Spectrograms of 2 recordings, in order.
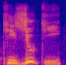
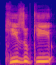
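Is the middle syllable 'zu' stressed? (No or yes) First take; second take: Yes; No. First: The middle syllable zu is stressed. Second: The middle syllable zu is not stressed.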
